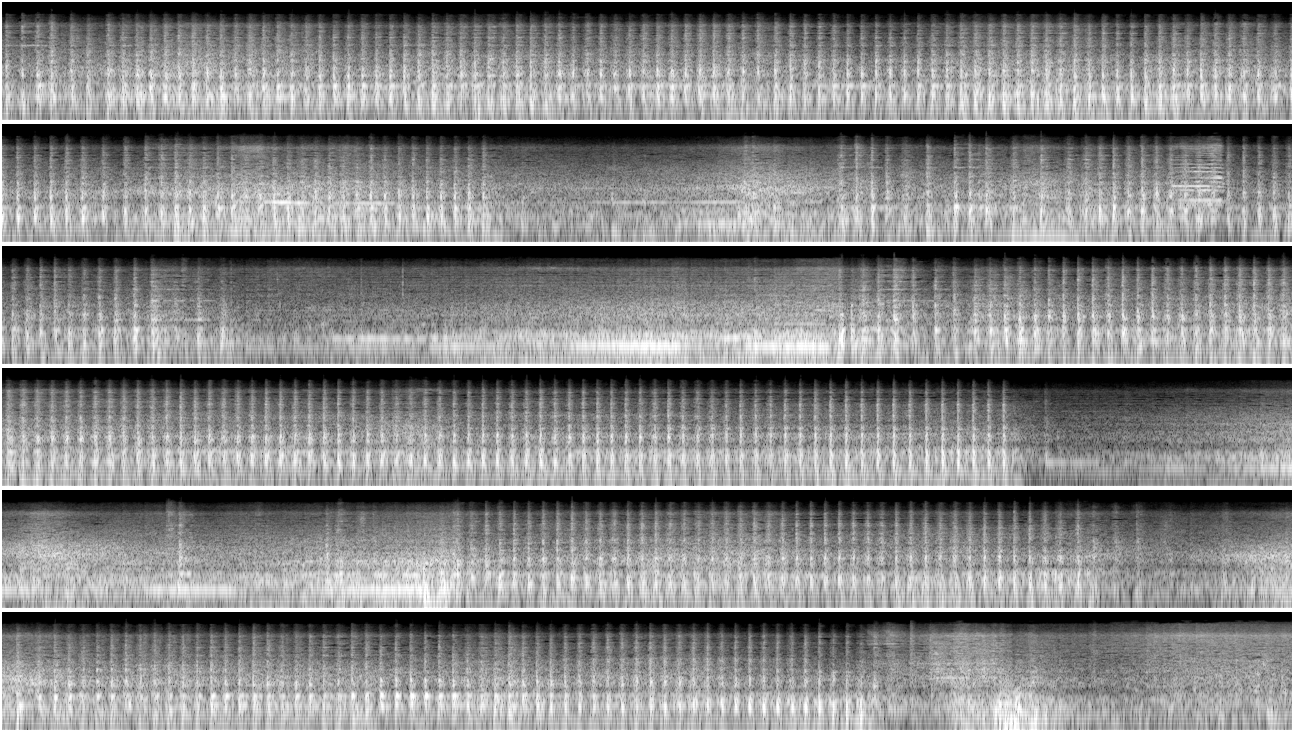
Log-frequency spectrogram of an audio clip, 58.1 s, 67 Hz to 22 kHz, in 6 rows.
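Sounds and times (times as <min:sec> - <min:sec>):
hydraulic breaker hammer pounding stone: 0:00.0 - 0:11.4, 0:16.0 - 0:21.2, 0:25.6 - 0:36.8.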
